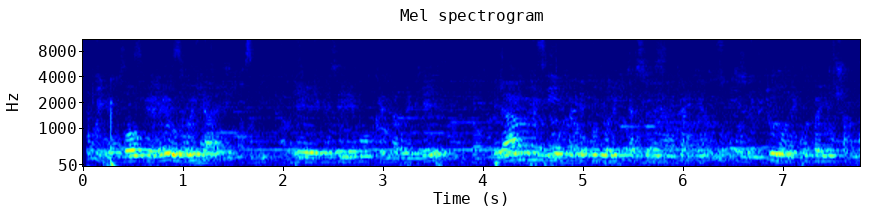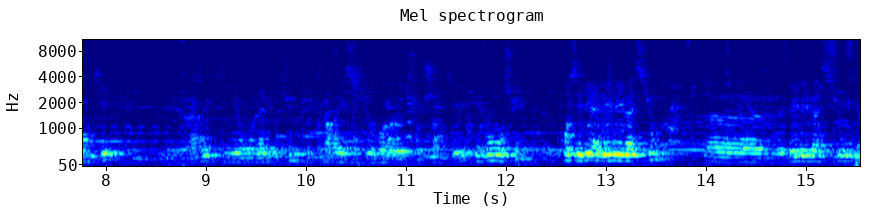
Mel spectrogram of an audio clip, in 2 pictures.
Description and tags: session 3 LBFR Amélie & Bryan [3]
Here are the recordings after a hunting sounds made in all the school. Trying to find the source of the sound, the place where it was recorded...
labinquenais, rennes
